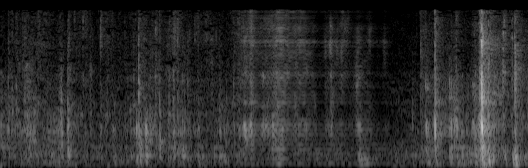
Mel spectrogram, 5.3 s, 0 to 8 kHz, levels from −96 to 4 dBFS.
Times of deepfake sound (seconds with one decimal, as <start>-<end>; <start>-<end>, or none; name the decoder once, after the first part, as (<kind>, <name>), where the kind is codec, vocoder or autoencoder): 2.4-3.9 (vocoder, HiFi-GAN)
